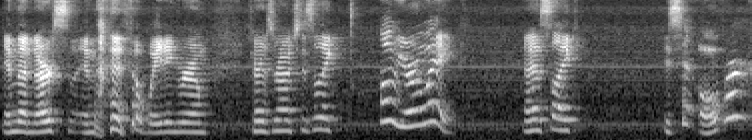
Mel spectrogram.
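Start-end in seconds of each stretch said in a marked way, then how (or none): 3.8-4.6 nurse voice. Retold or imitated. 6.6-7.5 dazed question. Retold or imitated. Waking from anesthesia.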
